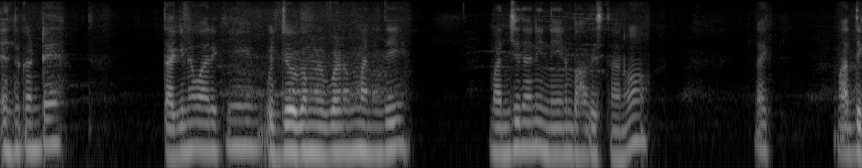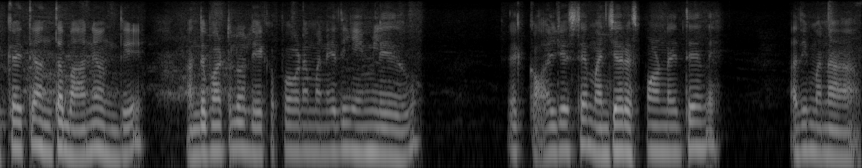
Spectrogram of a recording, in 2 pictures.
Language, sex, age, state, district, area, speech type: Telugu, male, 18-30, Telangana, Ranga Reddy, urban, spontaneous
